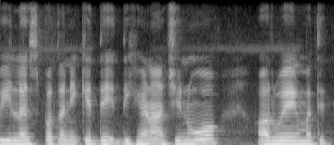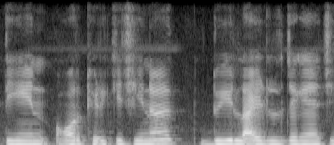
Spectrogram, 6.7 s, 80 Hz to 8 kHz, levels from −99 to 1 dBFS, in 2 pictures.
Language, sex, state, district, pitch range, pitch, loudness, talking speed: Garhwali, female, Uttarakhand, Tehri Garhwal, 175-185 Hz, 180 Hz, -18 LUFS, 170 wpm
